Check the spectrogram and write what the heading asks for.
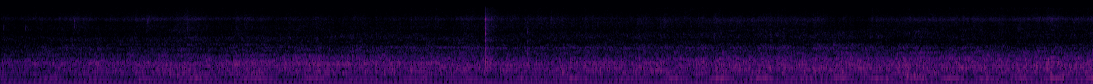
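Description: Faint steady bubbling and hum of aquarium aeration, with one small click about five seconds in.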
